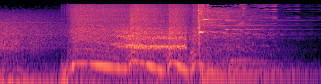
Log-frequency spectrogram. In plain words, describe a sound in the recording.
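Tyres screech on the track.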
